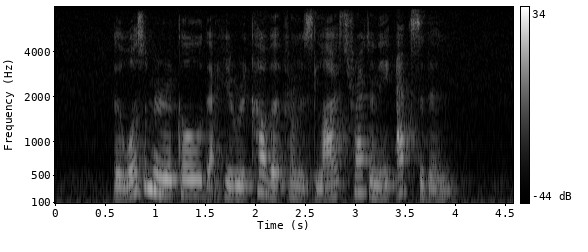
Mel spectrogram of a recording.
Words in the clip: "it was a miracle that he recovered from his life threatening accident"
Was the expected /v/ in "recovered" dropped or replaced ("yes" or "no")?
no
